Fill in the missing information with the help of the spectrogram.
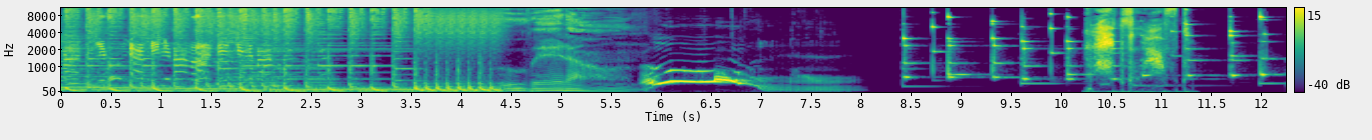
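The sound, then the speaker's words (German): A dog howls with a wavering, drawn-out pitch for a couple of seconds, surrounded by bright musical jingle sounds and ringing chime-like tones that follow. “Unser Schiedsrichter und flauschiger Wuffelschnuffel hier ist schuld.”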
